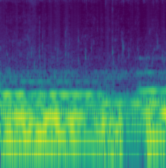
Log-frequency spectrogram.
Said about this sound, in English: Okay, so this is a hydraulophone, underwater pipe organ.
